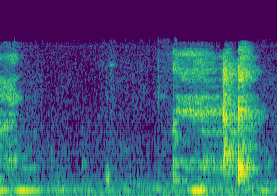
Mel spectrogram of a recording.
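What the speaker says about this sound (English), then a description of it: "This is an aggressive cough." A person coughs sharply a few times, loud and close, with short bursts clustered near the end and a quieter throat sound earlier.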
